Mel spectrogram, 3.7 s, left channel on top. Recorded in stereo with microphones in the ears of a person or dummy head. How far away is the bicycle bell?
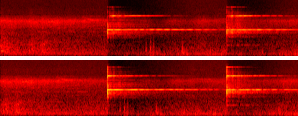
About 5 m.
